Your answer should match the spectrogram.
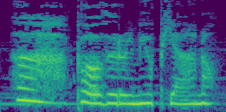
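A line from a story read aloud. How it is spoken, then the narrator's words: Sighing. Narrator (Italian): sospirava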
